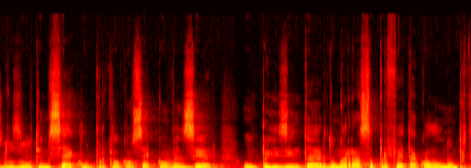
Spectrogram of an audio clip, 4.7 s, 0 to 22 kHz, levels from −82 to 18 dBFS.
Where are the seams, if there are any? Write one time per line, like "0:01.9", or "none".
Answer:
none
